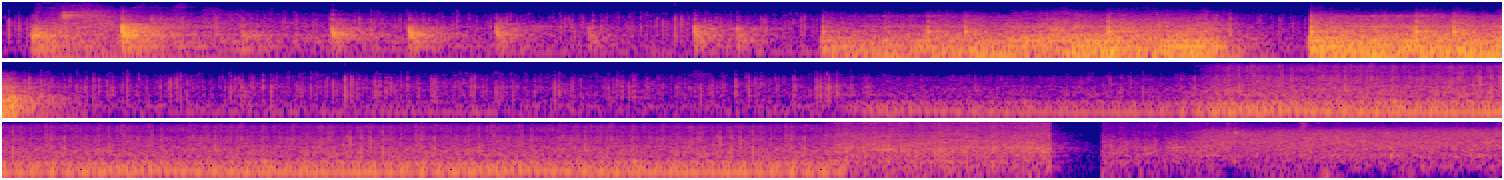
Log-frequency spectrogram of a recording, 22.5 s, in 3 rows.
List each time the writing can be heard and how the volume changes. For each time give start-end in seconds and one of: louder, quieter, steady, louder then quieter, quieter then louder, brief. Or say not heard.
0.1-7.6 quieter then louder.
